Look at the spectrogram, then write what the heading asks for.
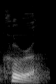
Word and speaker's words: Koura: that correct for now uh last name yes pronounced kura and is art a nickname or is that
